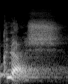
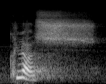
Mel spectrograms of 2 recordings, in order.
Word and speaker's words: cloche: Une cloche. Alors, qu'est-ce qu'on a dit l'autre fois? La voyelle E, c'est une lettre finale muette. Ça veut dire que vous n'allez pas la prononcer à la fin. Cloche.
